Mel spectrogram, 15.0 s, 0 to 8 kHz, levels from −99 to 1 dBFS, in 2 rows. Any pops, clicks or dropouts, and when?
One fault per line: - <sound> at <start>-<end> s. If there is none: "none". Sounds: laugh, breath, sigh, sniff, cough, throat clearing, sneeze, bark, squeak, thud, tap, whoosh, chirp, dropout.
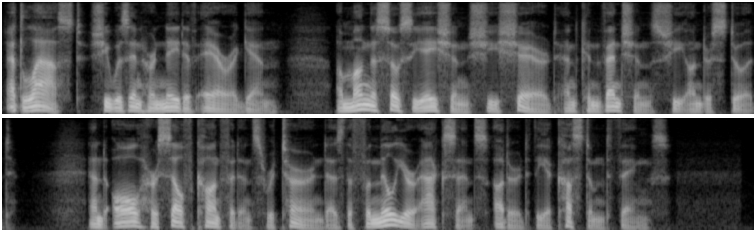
none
